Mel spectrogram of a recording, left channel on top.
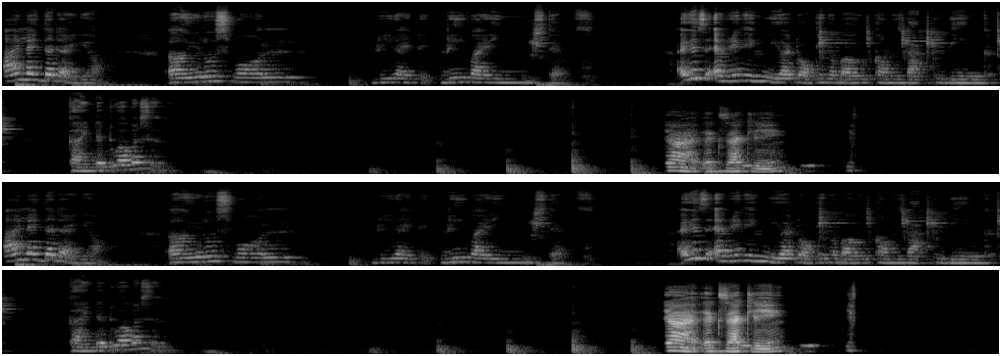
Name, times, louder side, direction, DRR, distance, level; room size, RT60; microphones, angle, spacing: voice 1, 0.0-1.1 1.4-3.0 3.5-5.9 6.7-10.0 10.6-11.6 13.6-13.7 14.3-14.5 15.0-15.2 15.7-15.9 16.3-16.4 17.8-17.9, left 2 dB, 40° left, 1.1 m, -36 dB
sound 1, 5.3-5.5 8.2-8.7 9.0-9.7 10.0-10.2, left 3 dB, 15° left, 0.5 m, -42 dB
voice 2, 16.6-18.1 18.4-18.5, right 9 dB, 60° right, 0.4 m, -24 dB
5.3 x 2.9 x 3.3 m
head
